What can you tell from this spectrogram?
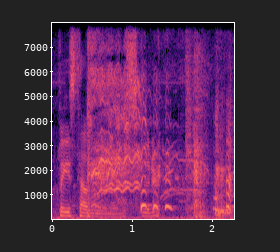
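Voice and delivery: Scooter impression. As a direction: squeak it out like Scooter. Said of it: "that's a really good Scooter impression".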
